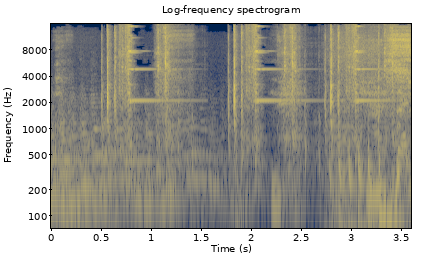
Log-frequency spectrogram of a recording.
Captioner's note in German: Kassenklingeln mit jedem Drücken; Flotte Musik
